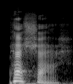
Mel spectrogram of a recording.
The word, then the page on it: pesha: Hebrew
